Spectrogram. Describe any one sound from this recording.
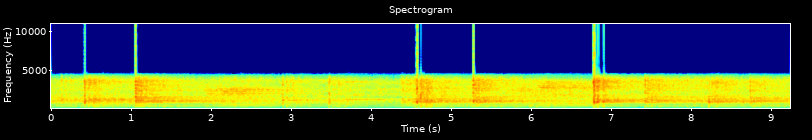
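Rackets smack a ball with sharp cracks, echoing in a large hall.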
